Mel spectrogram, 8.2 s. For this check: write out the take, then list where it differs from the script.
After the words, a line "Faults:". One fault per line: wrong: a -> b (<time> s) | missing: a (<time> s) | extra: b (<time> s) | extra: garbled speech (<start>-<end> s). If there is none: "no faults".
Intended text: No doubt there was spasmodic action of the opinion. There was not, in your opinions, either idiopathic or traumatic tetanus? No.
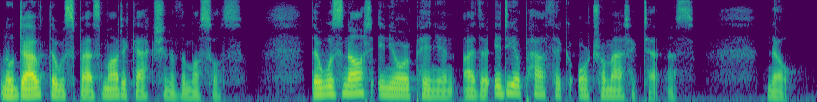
No doubt there was spasmodic action of the muscles. There was not, in your opinion, either idiopathic or traumatic tetanus? No.
Faults:
wrong: opinion -> muscles (1.9 s)
wrong: opinions -> opinion (4.1 s)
